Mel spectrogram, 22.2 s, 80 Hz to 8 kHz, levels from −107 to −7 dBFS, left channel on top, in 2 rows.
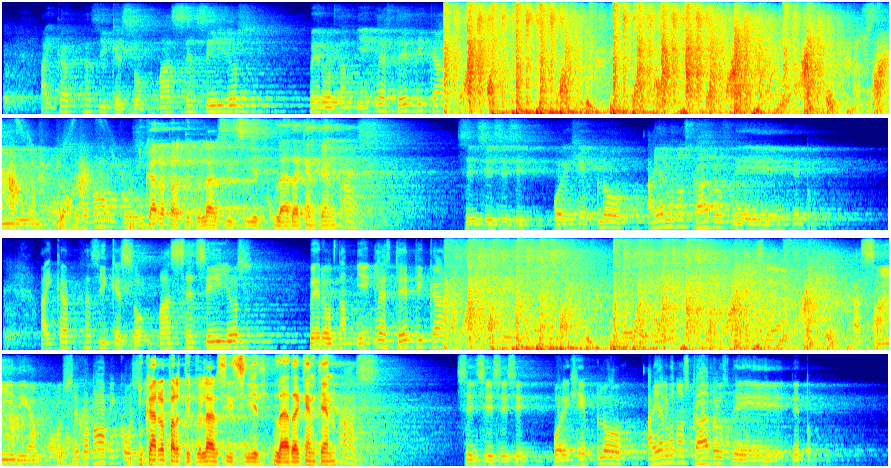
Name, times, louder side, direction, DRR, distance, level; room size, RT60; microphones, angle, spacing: voice 1, 0.2-3.1 3.8-9.8 10.6-13.3 14.0-14.2 15.3-15.8 16.8-17.6 18.0-18.9 19.2-21.2, right 4 dB, 80° right, 8 dB, 0.7 m, -39 dB
sound 1, 5.5-12.4 12.6-13.0 13.6-13.7 14.4-14.5, left 8 dB, 60° left, 0.3 m, -24 dB
voice 2, 12.9-15.3, right 9 dB, 55° right, 14 dB, 0.3 m, -25 dB
15.5 x 10.5 x 3.8 m, 2.5 s
head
